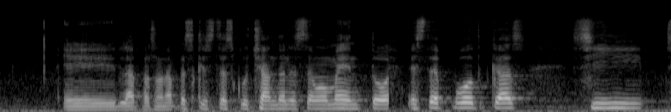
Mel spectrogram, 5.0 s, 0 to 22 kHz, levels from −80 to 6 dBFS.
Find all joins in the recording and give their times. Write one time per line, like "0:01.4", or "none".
0:02.9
